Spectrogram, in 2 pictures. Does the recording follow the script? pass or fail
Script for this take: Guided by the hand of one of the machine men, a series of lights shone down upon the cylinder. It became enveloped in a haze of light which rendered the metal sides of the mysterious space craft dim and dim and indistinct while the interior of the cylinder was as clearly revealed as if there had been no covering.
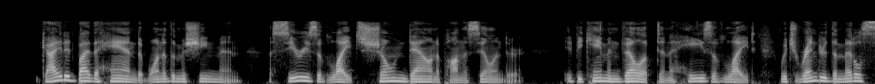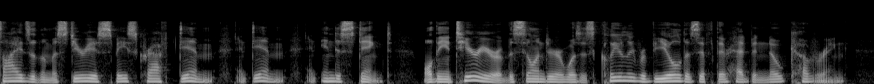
pass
